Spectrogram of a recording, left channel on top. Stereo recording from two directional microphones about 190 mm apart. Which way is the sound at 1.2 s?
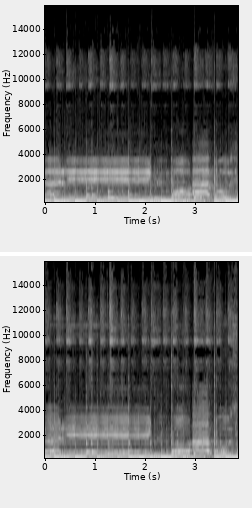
Centre (ahead or behind).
